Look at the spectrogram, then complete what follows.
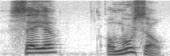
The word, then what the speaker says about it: Seigha Omuso: Seigha Omuso is his name.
